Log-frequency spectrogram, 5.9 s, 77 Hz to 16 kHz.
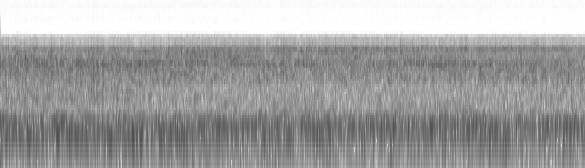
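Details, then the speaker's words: Mueller Special Brazilian washer, cold-fill-only machine that heats water itself, duvet load on 60°C wash with extra rinse, start of cycle: steady even rush of water into drum over faint low hum, no knocks or grinding; normal cold fill. "This machine is cold fill only. And it started to wash."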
